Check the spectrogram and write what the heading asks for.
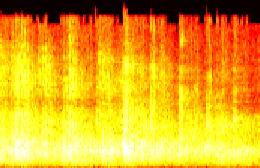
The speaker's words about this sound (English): I just like to remind you all to give a round of applause to all the volunteers who got together to make this event happen.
